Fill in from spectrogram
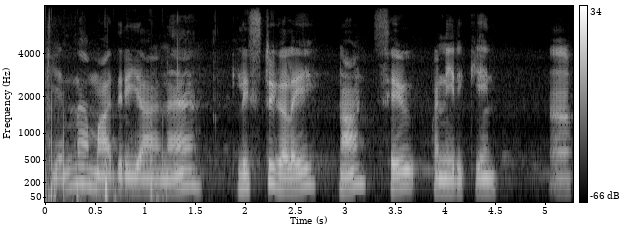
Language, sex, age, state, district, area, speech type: Tamil, male, 18-30, Tamil Nadu, Ariyalur, rural, read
